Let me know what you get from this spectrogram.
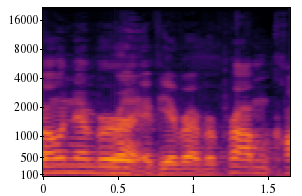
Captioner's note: laughing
